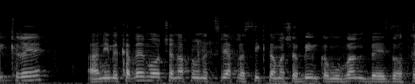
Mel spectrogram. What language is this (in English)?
Hebrew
